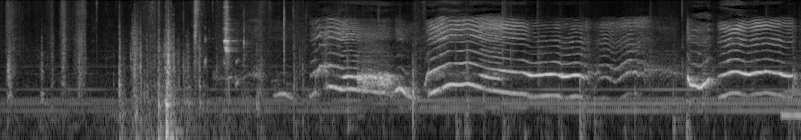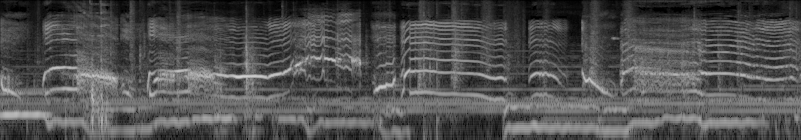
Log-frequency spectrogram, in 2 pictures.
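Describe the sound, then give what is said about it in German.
A baby wails in long, rising and falling cries over low, steady accompanying tones, loud and persistent with only short gaps between sobs. “Ich habe keine Milch mehr. Sie hat keine Milch mehr. Und deshalb weint es.”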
